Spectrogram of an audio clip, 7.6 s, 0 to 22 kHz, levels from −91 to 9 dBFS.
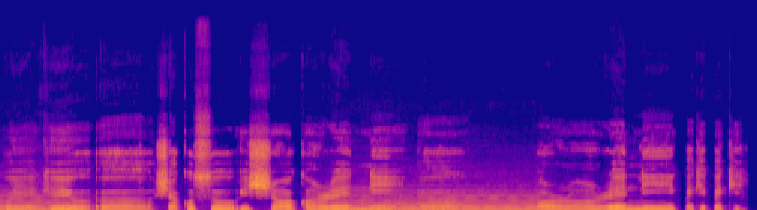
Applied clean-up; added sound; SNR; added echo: none; Bowed string instrument; 10 dB; none.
